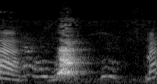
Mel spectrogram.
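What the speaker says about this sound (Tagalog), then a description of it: "May aso yata dun sa labas." A dog barks outside, apparently at cats, in a couple of short, fairly loud bursts mixed with nearby talk in a home.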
